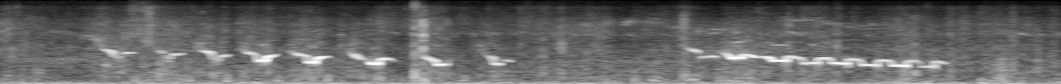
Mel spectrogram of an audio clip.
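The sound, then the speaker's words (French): A human voice whistling an imitation of woodlark song: a run of short, clear, falling notes, then a quicker wavering trill in the same register, over soft outdoor background noise. “Là, ce qu'on entend au-dessus, c'est une alouette Lulu, c'est une petite alouette très mignonne, mais je sais pas si elle chante en vol, elle est au-dessus de nous, mais comme elle est loin, on la voit pas. Ça fait quoi ? Ça.”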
